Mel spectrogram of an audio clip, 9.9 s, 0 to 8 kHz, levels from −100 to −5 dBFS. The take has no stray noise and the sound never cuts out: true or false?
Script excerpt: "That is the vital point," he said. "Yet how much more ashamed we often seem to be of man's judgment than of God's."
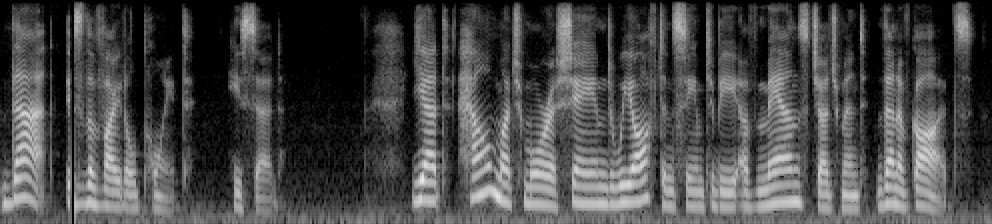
false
